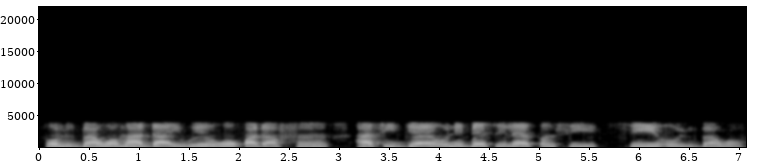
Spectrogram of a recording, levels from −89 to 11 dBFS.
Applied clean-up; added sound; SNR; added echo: neural mask model Resemble Enhance denoiser.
